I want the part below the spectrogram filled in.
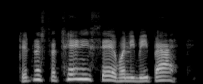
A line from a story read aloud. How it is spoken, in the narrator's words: he asked in a husky falsetto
